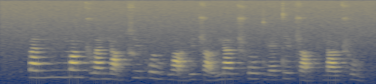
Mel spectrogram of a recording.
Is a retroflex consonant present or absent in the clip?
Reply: present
